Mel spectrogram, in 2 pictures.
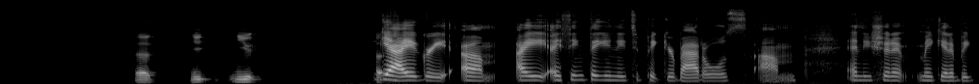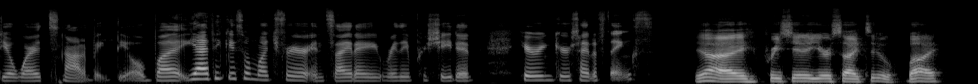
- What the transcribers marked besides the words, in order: alarm
- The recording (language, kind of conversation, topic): English, unstructured, How do you navigate conflict without losing kindness?
- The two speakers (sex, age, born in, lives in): female, 25-29, United States, United States; male, 20-24, United States, United States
